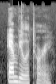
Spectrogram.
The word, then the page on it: ambulatory: American English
